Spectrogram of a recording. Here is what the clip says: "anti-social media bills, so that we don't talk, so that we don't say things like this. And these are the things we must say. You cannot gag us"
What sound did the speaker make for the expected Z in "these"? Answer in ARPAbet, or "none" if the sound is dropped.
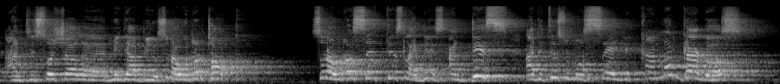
S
